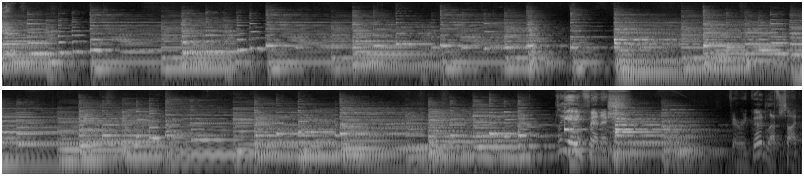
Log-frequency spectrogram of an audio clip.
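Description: Grand piano played live as ballet class accompaniment, a steady metred phrase of chords and melody. About eight seconds in a new phrase begins with deeper bass notes, and the playing dies away just before the end.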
